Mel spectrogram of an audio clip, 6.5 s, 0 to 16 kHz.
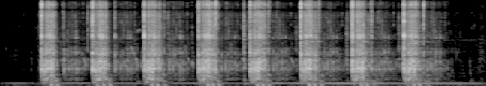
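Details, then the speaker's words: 1966 Evinrude 6 hp Fisherman outboard, scrapyard find once seized, being started on choke: steady sharp bursts about every 0.7 s that never settle into running; it wants to fire but dies each time. "it does it does want to fire but it doesn't want to go this little keeps on slopping around on me unfortunately"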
